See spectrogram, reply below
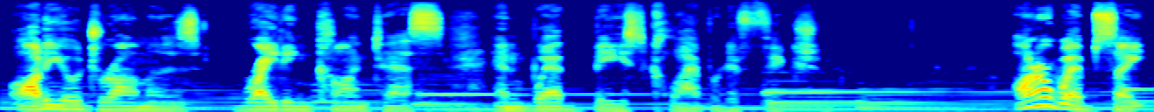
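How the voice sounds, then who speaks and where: Male producer for podcast end credits. Scripted read, animated pitch, over prominent music. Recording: clear music under the voice.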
